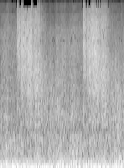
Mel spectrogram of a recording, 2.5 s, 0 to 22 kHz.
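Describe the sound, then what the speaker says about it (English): Heavy 16-inch battleship guns firing in the naval combat game Sea Power, a dense continuous low rumble of booms and blasts with no clear gaps, loud and sustained throughout. "16-inch guns going out."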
